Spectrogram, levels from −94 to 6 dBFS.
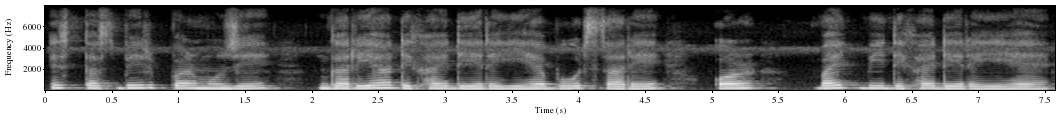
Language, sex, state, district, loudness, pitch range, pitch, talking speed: Hindi, female, Arunachal Pradesh, Lower Dibang Valley, -15 LUFS, 205-225 Hz, 215 Hz, 140 wpm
